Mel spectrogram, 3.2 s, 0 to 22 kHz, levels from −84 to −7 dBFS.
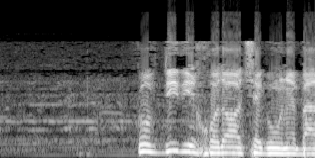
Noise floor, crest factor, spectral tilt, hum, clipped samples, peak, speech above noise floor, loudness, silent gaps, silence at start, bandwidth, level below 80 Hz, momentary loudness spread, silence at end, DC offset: -36 dBFS; 12 dB; -4.5 dB/octave; none; 0.5%; 0 dBFS; 27 dB; -9 LUFS; none; 0.5 s; 15 kHz; -44 dBFS; 4 LU; 0 s; under 0.1%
